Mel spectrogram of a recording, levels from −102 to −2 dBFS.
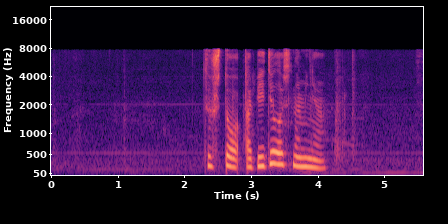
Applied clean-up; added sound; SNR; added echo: none; none; none; none.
